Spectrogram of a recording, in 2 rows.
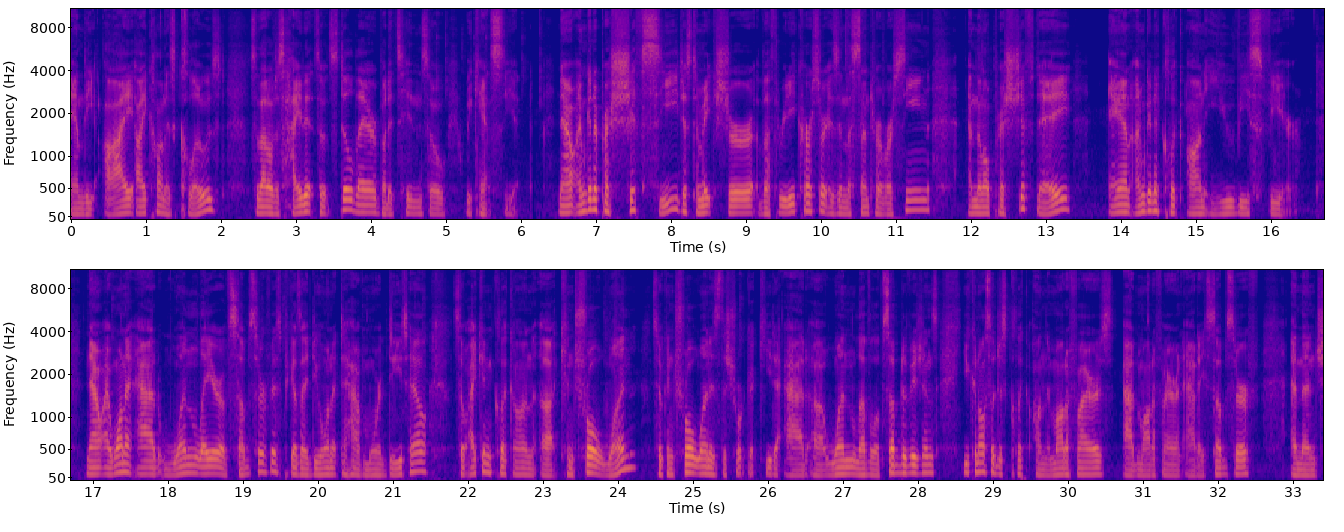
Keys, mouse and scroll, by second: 2.0 click, 2.4 click, 4.0-7.5 middle drag, 7.5 shift+c, 9.5 click, 9.8 click, 10.2 shift+c, 16.8-19.6 shift+middle drag, 19.6-20.9 scroll up 1, 20.9-23.7 shift+middle drag, 23.7 ctrl+1, 25.3-30.6 shift+middle drag, 32.6-33.4 middle drag.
